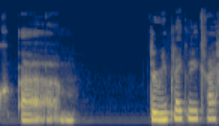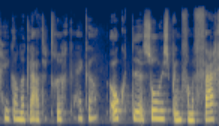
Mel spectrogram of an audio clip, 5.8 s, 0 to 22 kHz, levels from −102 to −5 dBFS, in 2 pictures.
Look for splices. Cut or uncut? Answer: uncut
